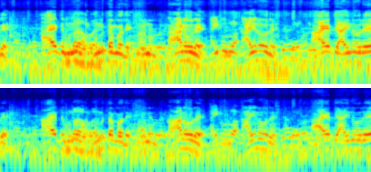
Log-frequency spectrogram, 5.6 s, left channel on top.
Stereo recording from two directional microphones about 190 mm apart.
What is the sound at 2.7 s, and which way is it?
A man's voice, 25° right (ahead or behind).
